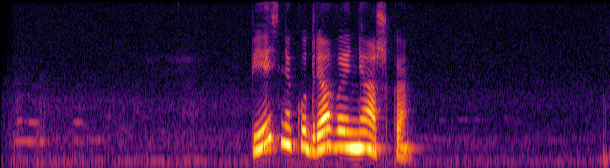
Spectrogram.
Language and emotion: Russian, neutral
